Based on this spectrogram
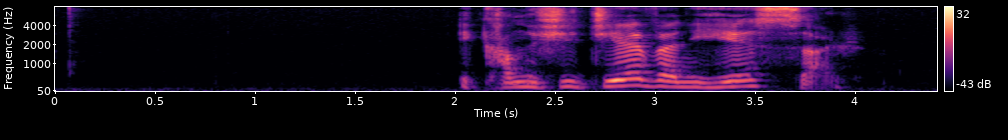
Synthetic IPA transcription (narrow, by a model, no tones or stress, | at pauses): ɛɡkʰːɑnɪçəd͡ʒeːʋɛniɦeːsa̰ɹ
